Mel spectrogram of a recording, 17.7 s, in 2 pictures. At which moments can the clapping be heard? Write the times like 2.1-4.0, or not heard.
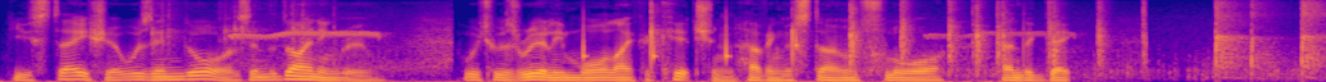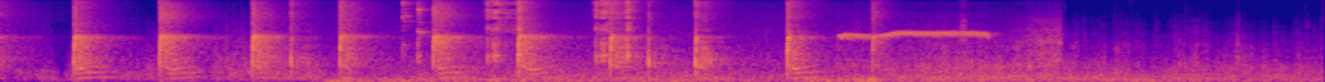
3.9-14.8.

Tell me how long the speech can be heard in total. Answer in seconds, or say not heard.
7 s.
